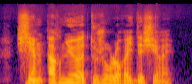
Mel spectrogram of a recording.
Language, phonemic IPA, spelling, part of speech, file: French, /ʃjɛ̃ aʁ.ɲø a tu.ʒuʁ l‿ɔ.ʁɛj de.ʃi.ʁe/, chien hargneux a toujours l'oreille déchirée, proverb, LL-Q150 (fra)-chien hargneux a toujours l'oreille déchirée.wav
- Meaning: an aggressive person will inevitably get themselves hurt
